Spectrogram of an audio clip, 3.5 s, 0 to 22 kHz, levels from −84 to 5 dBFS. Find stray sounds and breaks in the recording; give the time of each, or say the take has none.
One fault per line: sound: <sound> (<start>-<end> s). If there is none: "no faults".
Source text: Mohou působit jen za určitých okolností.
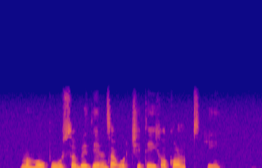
sound: dropout (2.5-2.6 s)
